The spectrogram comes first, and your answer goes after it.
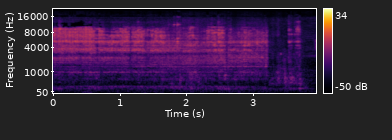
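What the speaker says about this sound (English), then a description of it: "And all I'm going to do is sand the edges" A small handheld sander grinds the sharp edges of mosaic stepping stones, a steady close rasping scrape that shifts pitch near the end.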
